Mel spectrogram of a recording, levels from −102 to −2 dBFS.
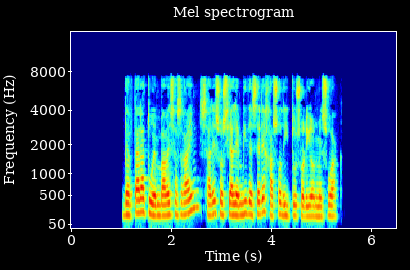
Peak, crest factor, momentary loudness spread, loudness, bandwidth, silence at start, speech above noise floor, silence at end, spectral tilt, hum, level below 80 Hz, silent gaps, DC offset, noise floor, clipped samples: -6 dBFS; 16 dB; 7 LU; -22 LUFS; 7.8 kHz; 1.05 s; over 68 dB; 1.2 s; -5 dB/octave; none; -72 dBFS; none; under 0.1%; under -90 dBFS; under 0.1%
